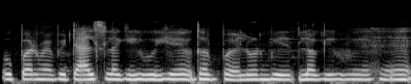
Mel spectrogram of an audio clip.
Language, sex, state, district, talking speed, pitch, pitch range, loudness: Hindi, female, Jharkhand, Palamu, 190 wpm, 230 Hz, 225-235 Hz, -13 LUFS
